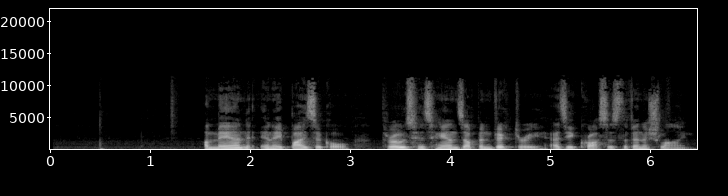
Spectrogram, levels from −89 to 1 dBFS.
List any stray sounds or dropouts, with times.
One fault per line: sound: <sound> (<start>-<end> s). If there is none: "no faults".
no faults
